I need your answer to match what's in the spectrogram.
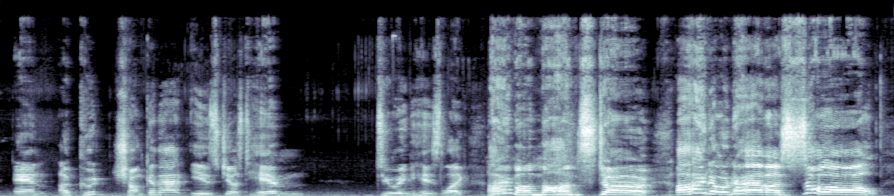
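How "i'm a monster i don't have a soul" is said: loud, slow, anguished villain cry; dramatic monster speech. Retold or imitated. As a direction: shout it like a tortured soul.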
